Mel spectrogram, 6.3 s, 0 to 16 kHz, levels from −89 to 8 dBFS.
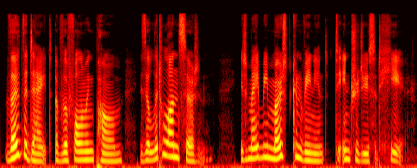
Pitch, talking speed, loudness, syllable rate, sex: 195 Hz, 190 wpm, -21 LUFS, 5.9 syllables/s, female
